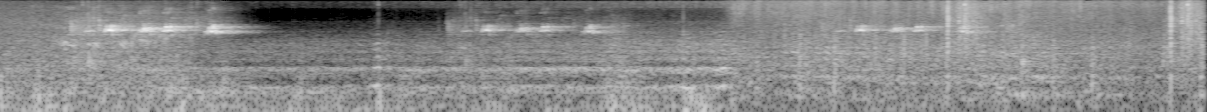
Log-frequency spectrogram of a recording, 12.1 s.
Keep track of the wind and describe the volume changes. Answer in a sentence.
The loudness of the wind goes down.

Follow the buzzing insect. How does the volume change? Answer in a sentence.
The volume of the buzzing insect goes up.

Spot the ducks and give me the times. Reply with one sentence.
The ducks can be heard from 0.7 to 2.2 s, from 4.5 to 6.3 s and from 8.3 to 10.2 s.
